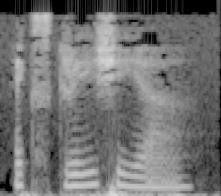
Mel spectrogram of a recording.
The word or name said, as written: ex gratia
